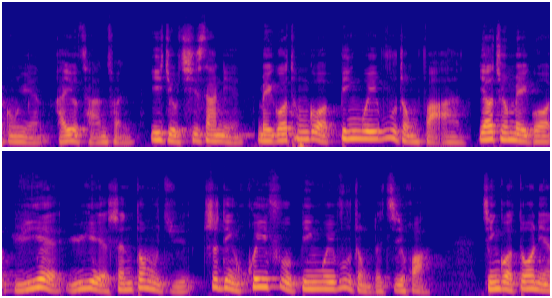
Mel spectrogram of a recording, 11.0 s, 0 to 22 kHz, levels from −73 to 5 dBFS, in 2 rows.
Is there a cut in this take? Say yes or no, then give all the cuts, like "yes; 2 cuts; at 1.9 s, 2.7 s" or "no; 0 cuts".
yes; 3 cuts; at 1.4 s, 2.5 s, 4.7 s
